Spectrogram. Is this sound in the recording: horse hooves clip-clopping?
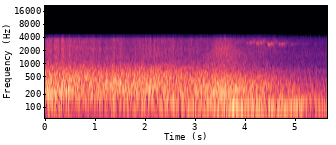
no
